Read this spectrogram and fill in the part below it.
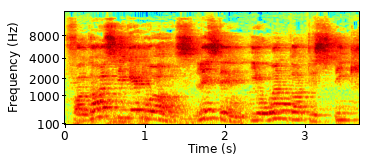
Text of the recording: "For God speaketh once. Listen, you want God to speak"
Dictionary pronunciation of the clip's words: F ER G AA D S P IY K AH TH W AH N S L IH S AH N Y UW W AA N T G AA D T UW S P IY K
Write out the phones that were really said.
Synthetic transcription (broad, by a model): F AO G AA D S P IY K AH T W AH L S L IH S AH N Y UW W AA N T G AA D T UW S P IY K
